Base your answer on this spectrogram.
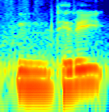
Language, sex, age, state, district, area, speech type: Nepali, male, 18-30, West Bengal, Kalimpong, rural, spontaneous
